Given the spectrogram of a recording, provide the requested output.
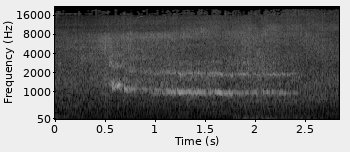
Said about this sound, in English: it was snowing, we slid off the road.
